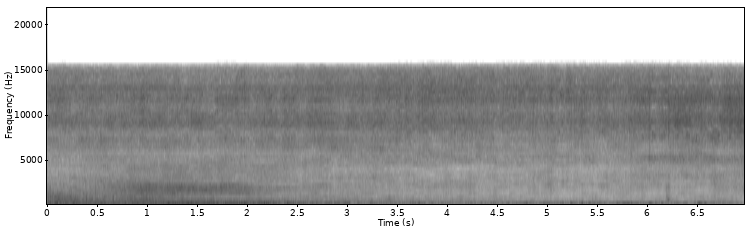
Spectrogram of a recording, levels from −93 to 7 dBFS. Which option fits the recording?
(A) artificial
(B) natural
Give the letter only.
A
